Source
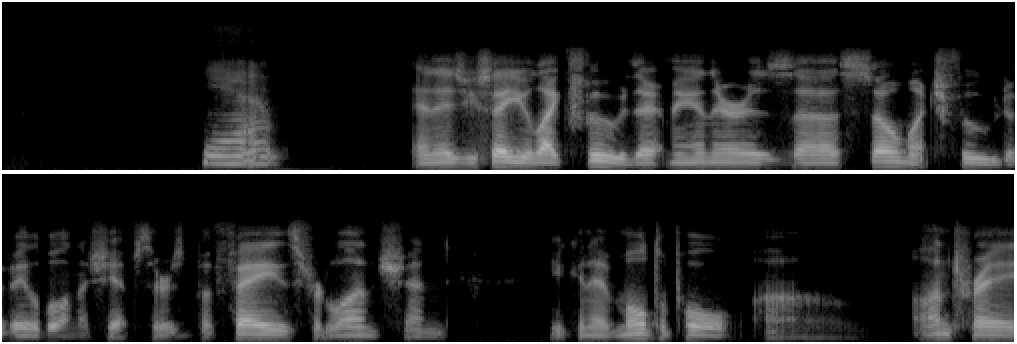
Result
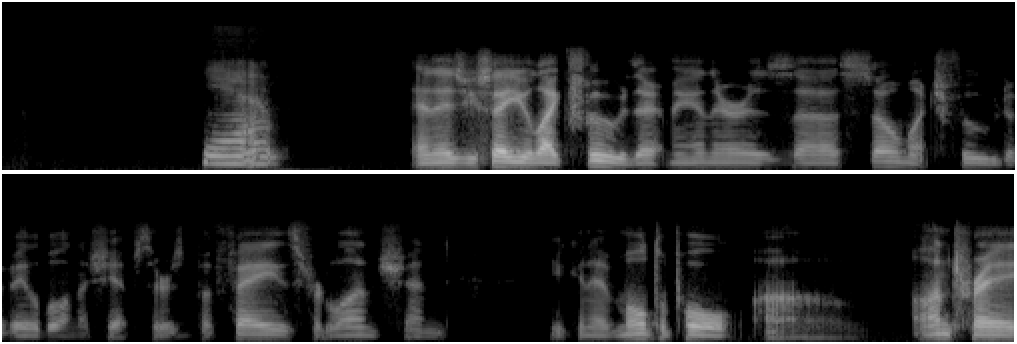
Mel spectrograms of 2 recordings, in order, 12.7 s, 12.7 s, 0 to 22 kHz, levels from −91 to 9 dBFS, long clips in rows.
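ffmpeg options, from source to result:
-af "volume=4.73,afade=t=out:st=3.61:d=0.61:silence=0.354813,afade=t=in:st=10.06:d=0.68:silence=0.281838"

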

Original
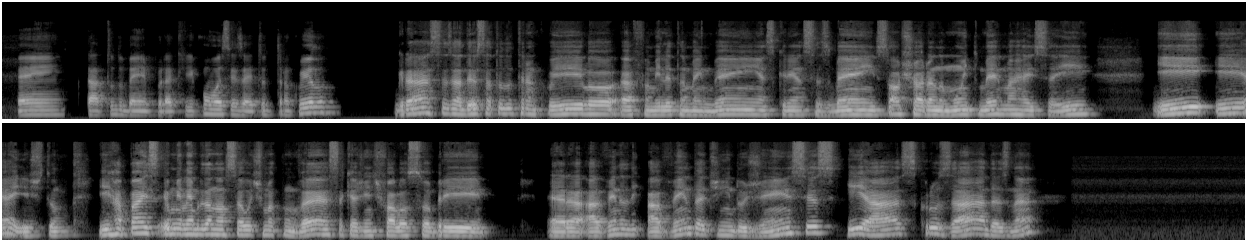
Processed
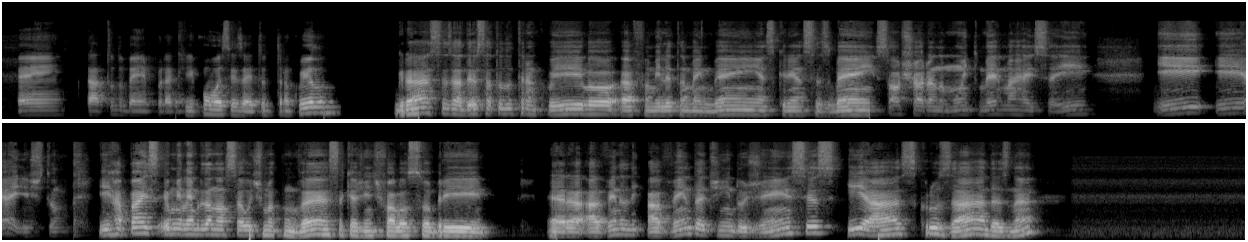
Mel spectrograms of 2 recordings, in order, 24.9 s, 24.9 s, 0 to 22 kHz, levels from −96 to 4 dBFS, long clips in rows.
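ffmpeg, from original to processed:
-af "asetnsamples=n=441:p=0,asendcmd='1.73 highpass f 330;3.21 highpass f 160;4.16 highpass f 420;8.67 highpass f 1200;13.15 highpass f 350;14.91 highpass f 120;17.98 highpass f 320;21.2 highpass f 130',highpass=830"

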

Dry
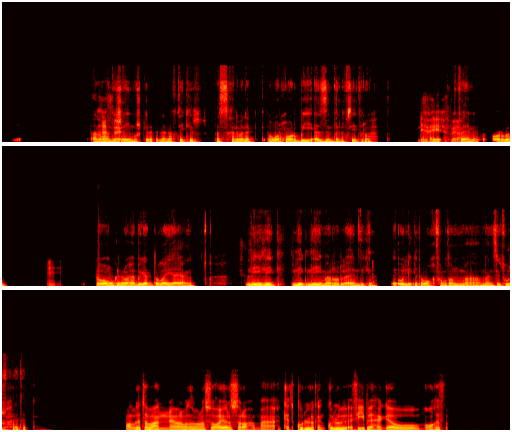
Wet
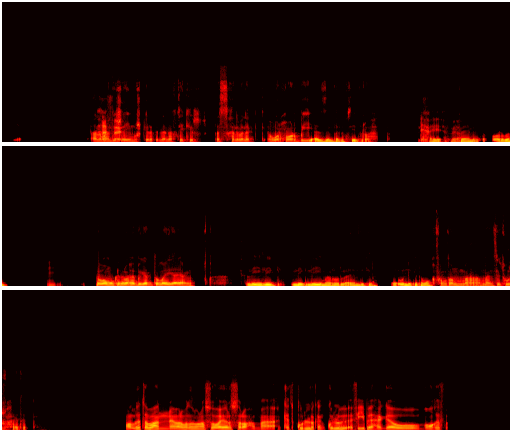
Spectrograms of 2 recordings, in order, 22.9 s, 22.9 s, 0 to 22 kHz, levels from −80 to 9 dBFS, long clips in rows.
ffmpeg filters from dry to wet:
-af "asetnsamples=n=441:p=0,asendcmd='4.6 bandpass f 310;5.4 bandpass f 1000;6.4 bandpass f 220;9.05 bandpass f 760;11.3 bandpass f 220;14.07 bandpass f 910',bandpass=f=1500:t=q:w=0.94:csg=0"

